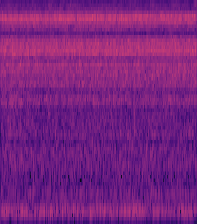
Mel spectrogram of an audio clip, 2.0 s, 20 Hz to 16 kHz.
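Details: Oil furnace in garage, 31°F outside: steady motor, fan and pump hum but no burner roar; fires only with door shut; owner suspects a plugged nozzle.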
